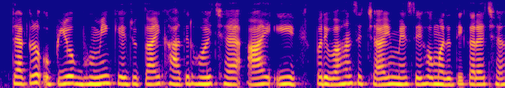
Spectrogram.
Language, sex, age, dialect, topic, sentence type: Maithili, female, 18-24, Eastern / Thethi, agriculture, statement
